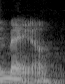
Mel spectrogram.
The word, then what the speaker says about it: Mayo: The two most prominent areas are Connemara and I would say Mayo, like what you put on your sandwich. I'm gonna guess like Mayo, but Mayo.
